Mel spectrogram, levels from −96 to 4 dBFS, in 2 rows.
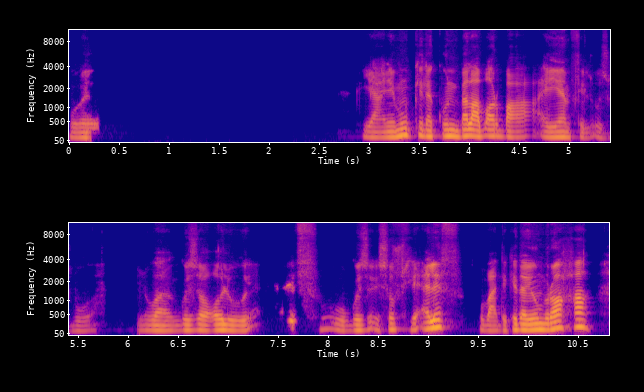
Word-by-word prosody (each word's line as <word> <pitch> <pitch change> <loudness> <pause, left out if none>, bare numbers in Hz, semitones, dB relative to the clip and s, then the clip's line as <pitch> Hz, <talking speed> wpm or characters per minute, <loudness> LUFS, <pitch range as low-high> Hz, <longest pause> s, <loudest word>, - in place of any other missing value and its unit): و 110 - -10 2.9
يعني 120 0 -4
ممكن 150 0 0
أكون 135 +1 0
بالعب 140 0 +5
4 135 -1 -2
أيام 120 0 -2
في 115 0 -15
الأسبوع، 105 0 -18 0.4
اللي 115 +1 -14
هو 110 -1 -3
جزء 120 0 -3
علوي 115 0 0
أ، - - -27 0.6
وجزء 120 0 -7
سفلي 135 +5 +3
أ، - - +4 0.4
وبعد 110 -1 -4
كده 125 +3 +2
يوم 130 +1 +5
راحة 165 +4 +5
120 Hz, 115 wpm, -26 LUFS, 115-140 Hz, 2.9 s, بالعب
